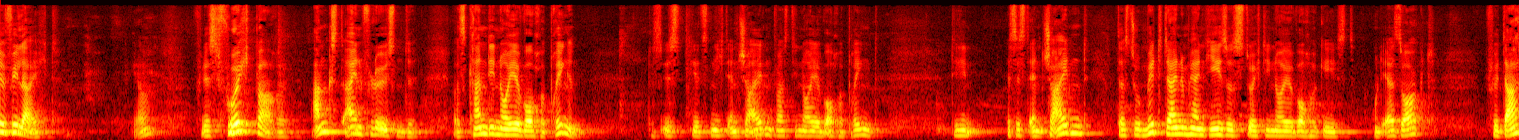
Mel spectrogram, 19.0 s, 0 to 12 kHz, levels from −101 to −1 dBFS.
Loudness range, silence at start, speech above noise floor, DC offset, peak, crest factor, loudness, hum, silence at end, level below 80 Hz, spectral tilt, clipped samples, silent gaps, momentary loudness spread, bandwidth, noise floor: 6 LU; 0 s; 38 dB; under 0.1%; -2 dBFS; 24 dB; -25 LUFS; none; 0 s; -68 dBFS; -6 dB/octave; under 0.1%; none; 17 LU; 11 kHz; -62 dBFS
